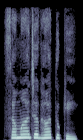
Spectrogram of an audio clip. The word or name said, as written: ಸಮಾಜಘಾತುಕ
